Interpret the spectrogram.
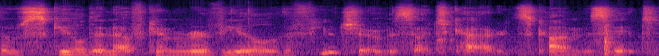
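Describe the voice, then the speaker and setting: A man does a put-on character voice, cackling as he speaks at a fairly slow pace. Background noise comes through clearly. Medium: actual play. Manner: cryptic, cackling.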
